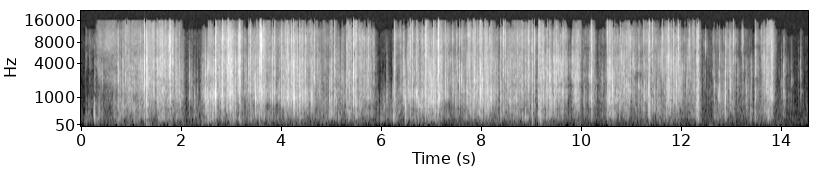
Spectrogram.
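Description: Hands crumple the pages of a glossy paper magazine, then press them flat with the palm. Dense, bright crinkling and crackling comes in bursts with short pauses between them, with almost no low end.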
